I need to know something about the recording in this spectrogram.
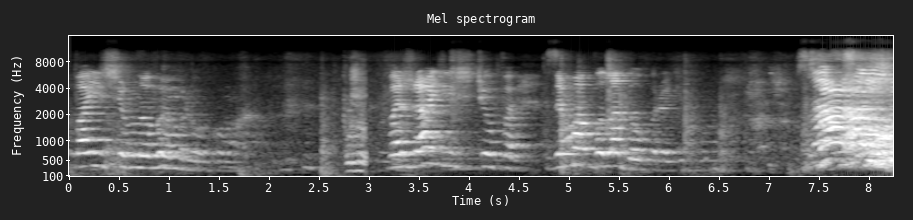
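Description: A young girl recites a poem in a lively voice, in a room with some echo.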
